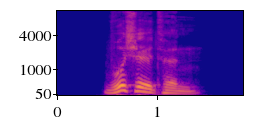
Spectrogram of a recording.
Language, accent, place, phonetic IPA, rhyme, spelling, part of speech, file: German, Germany, Berlin, [ˈvʊʃl̩tn̩], -ʊʃl̩tn̩, wuschelten, verb, De-wuschelten.ogg
- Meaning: inflection of wuscheln: 1. first/third-person plural preterite 2. first/third-person plural subjunctive II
